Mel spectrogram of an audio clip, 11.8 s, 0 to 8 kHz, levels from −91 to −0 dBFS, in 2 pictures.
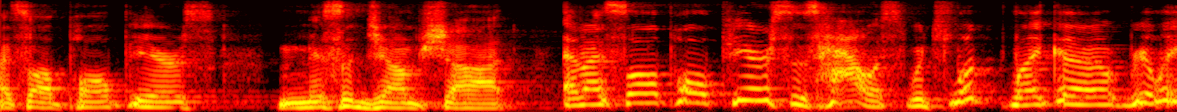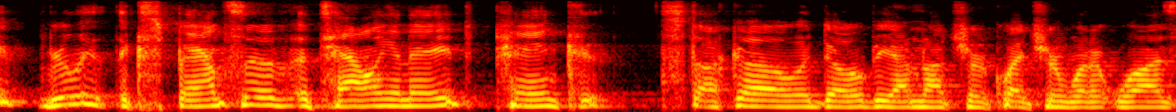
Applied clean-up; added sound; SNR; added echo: none; none; none; reverberation time 0.5 s.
